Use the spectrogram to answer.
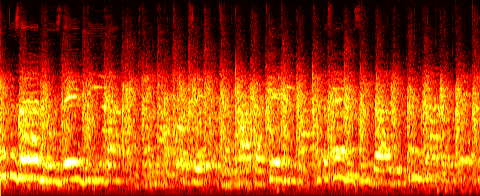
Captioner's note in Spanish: Aplausos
